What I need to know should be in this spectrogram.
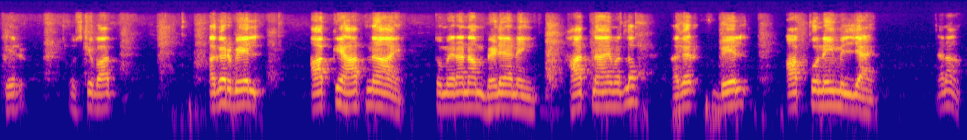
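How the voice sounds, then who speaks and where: A man's voice: a little high, fairly even intonation, unhurried, pauses often, pushed and bright, slight background noise. A man teaching a children's textbook lesson, asking questions and then answering them himself, checking in with little tag phrases. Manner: asks questions then answers them, repeats words with "है ना" and "ठीक है".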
